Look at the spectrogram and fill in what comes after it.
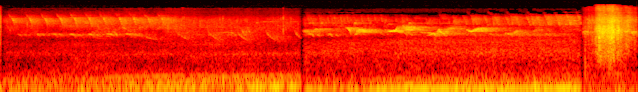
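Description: Wild birds singing in woodland: a thin high trill with a few falling whistled notes, then a run of short, higher phrases, over a low steady rumble. Footsteps crunching on dry leaf litter start up near the end.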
